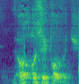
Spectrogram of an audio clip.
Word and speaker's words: Osipovich: Uh, the Sukhoi uh, 15 interceptor pilot, Major Osipovic, I believe is that maybe how you pronounce it, uh, Osipovich.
